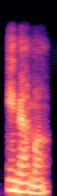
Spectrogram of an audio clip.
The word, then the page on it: enamour: Indian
